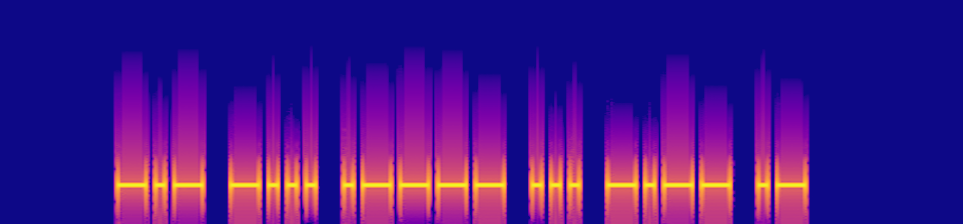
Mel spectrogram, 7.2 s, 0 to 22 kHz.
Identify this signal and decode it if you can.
Morse code, heard as a keyed tone, about 17 wpm, 700 Hz. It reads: KB1SYA
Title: USA Call Signs - 6 Characters - Repeated 2x - 17wpm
